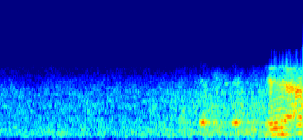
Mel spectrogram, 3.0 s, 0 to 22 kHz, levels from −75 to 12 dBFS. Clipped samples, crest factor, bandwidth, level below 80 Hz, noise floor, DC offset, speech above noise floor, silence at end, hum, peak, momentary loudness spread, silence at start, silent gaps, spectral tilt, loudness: under 0.1%; 16 dB; 5 kHz; -52 dBFS; -38 dBFS; under 0.1%; 26 dB; 0 s; none; 0 dBFS; 26 LU; 0.6 s; none; -10 dB/octave; -15 LUFS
